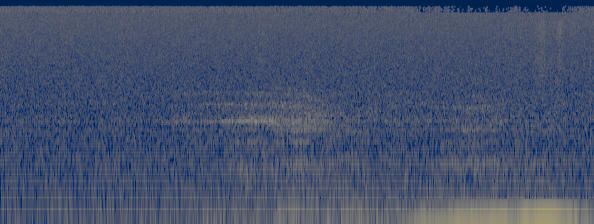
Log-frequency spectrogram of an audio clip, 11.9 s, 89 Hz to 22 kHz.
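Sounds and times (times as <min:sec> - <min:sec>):
road traffic hum: 0:02.7 - 0:11.8
vehicle passing: 0:03.3 - 0:11.8.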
